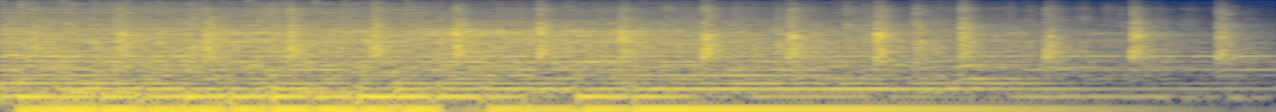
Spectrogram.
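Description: Live worship band's final chord on electric guitars and bass, held and fading out, over an even beat of sharp taps about two and a half a second that thin out toward the end.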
